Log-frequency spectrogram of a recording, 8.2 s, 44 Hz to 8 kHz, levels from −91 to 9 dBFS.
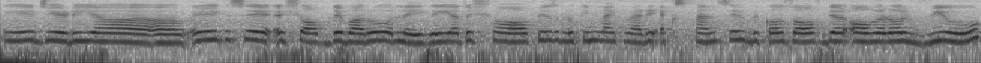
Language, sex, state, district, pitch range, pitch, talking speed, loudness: Punjabi, female, Punjab, Kapurthala, 255-275 Hz, 265 Hz, 185 wpm, -15 LUFS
